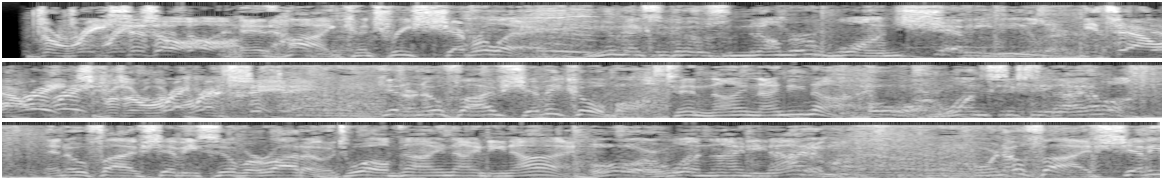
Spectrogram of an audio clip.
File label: COMMERCIALS, Voiceover; Hi Country Chevrolet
